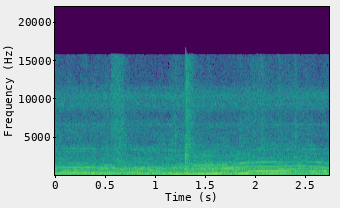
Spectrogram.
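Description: A black cow lows loudly in a long drawn-out moo, close by, at a livestock market, with steady crowd chatter and background noise all around.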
